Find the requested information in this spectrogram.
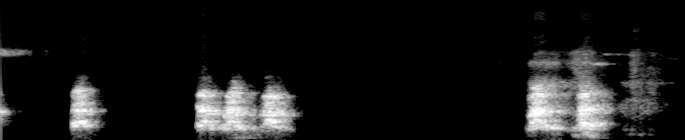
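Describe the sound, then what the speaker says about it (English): A house dog barks in separate bursts: one single bark, a quick triple, then two more with a softer trailing yip, each short and close with silence between. "Sorry, my stupid ass dog barking, of course."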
